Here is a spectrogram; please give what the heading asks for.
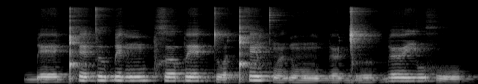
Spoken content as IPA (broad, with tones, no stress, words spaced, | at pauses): ɡ͡beː˩ǃʰe˥tɯ˥ɓe˥ ŋ͡mu˥pxəː˥peː˥ɡtu˩ɐ̯ ǃʰẽ˥kʷʼœ̃˩ɗũː˩ ɡ͡bø˩ɡ͡ǀɯː˩ ɡ͡bøː˥ju˥xu˩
